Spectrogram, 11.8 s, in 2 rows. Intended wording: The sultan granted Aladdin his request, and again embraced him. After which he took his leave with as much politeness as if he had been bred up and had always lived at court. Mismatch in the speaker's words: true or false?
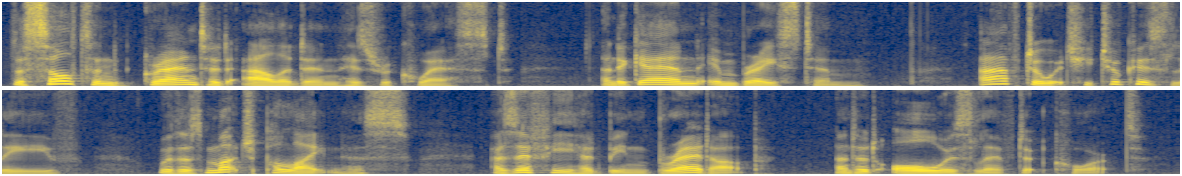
false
